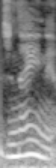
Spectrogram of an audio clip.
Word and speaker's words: جنينة: So the word جنينة on its own doesn't have a تمر. Sorry, it has a تمر بوتا, but we don't pronounce it. We just say جنينة.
